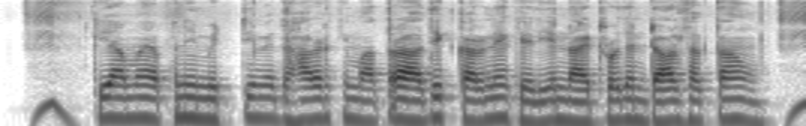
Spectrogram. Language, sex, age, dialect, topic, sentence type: Hindi, male, 25-30, Awadhi Bundeli, agriculture, question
